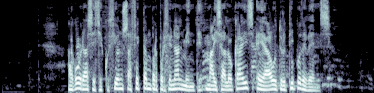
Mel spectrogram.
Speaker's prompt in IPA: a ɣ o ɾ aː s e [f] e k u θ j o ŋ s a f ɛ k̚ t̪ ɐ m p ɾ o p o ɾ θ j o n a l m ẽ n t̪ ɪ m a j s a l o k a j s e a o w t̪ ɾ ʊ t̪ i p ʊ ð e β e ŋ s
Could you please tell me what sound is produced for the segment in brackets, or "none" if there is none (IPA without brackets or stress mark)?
ʃ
